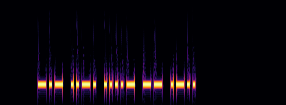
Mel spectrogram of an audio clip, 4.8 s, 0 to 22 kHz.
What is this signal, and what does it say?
Morse code, heard as a keyed tone, about 29 wpm, 700 Hz. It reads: KF4ML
